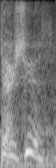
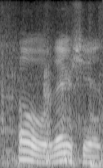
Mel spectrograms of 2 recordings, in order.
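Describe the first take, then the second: First: It is said urgently, with energy. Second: It is said casually, without urgency.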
